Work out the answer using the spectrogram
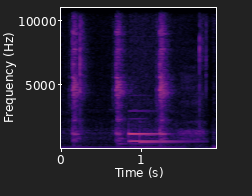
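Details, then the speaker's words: Original hard drive from a 2007 20-inch iMac (A1207, Core 2 Duo) that showed the flashing question-mark folder, tested in an external rig: sharp regular clicks about every half second over a faint spin hum. The drive is failing and was switched off. "i don't think we're gonna have any success with this drive it's clicking no no i'm gonna turn it off before i do any more damage this drive is done"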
